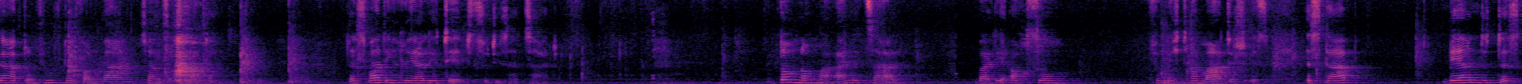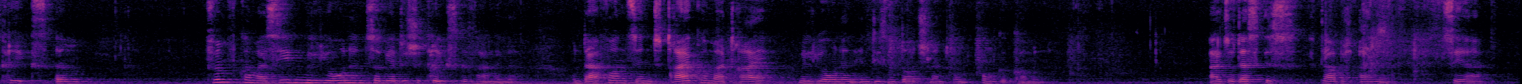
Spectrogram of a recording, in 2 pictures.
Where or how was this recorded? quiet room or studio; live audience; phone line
live audience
